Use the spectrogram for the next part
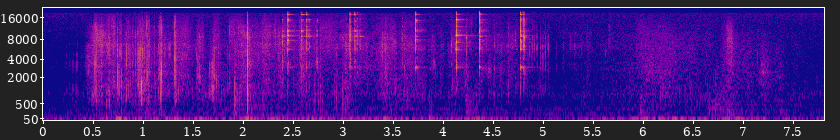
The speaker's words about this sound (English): Undo my belt. Do it now.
